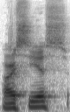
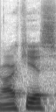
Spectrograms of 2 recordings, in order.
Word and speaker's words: Arceus: I also like Arceus, or Arceus, however you want to pronounce it.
